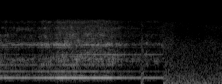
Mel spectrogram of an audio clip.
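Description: A small motor whirring steadily at one pitch, which cuts off suddenly about one and a half seconds in, leaving only faint hiss.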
